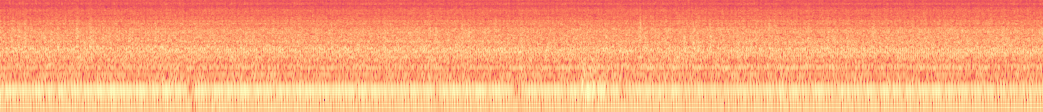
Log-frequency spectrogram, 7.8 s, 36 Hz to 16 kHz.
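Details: 2015 Mini Cooper S petrol engine, first proper start-up after rebuild: steady hum but revs hunt from 1,000 down to about 750–800; air getting in because the induction hose was not connected, a vacuum leak.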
